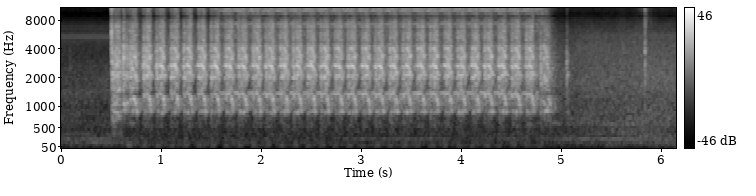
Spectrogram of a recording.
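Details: 1980 Honda CB400 T Hawk, non-runner, first start attempt after carb rebuild and oil change, choke on, fuel in carbs from bottle; steady starter cranking about four beats per second for four seconds, never catches: cranks but won't fire.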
